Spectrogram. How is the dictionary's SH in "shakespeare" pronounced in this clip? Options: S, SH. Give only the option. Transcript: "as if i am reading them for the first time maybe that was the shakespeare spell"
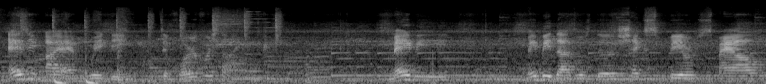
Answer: SH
